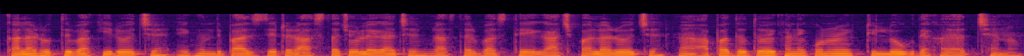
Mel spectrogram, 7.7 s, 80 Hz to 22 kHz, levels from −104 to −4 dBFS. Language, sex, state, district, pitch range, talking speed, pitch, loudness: Bengali, male, West Bengal, North 24 Parganas, 125-135 Hz, 185 wpm, 130 Hz, -36 LUFS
